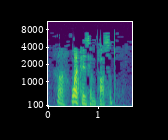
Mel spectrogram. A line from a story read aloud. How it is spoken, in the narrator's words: murmured the young man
